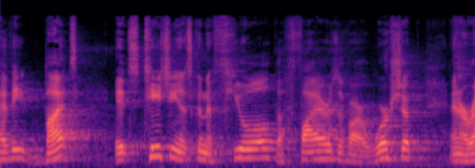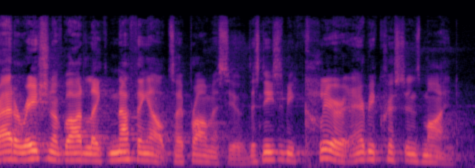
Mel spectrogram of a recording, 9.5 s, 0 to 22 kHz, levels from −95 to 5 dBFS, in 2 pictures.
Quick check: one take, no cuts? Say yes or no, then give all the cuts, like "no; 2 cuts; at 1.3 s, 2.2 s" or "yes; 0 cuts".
yes; 0 cuts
